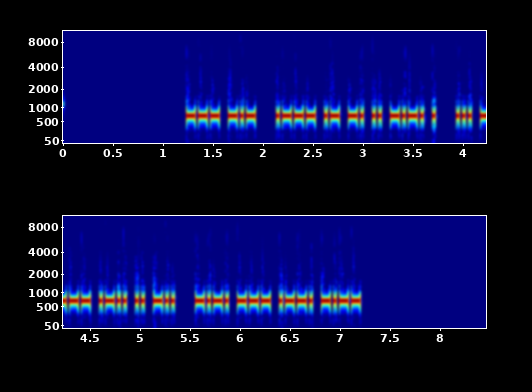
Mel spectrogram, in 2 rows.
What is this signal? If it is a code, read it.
Morse code, heard as a keyed tone, about 40 wpm, 700 Hz. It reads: OK JANICE SOLID COPY
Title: Practice QSO - Exchange 3 - More Info - 40wpm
